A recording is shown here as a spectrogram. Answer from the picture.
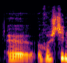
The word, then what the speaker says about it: Rösti: R au tréma, donc R-S-T-I, ch'ti. – La prononciation est bonne ou pas ? – Rösti. – Rösti. – C'est ça ? Ouais.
